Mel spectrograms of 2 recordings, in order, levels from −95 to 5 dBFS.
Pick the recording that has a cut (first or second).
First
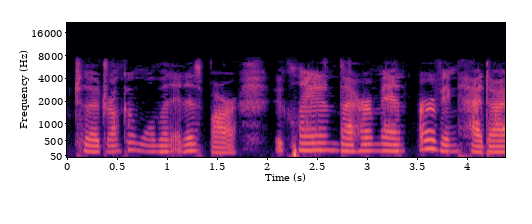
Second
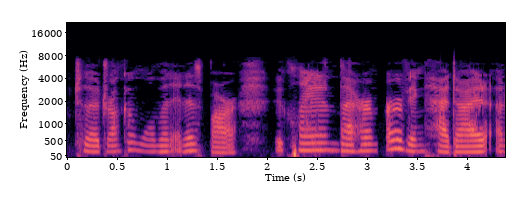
second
